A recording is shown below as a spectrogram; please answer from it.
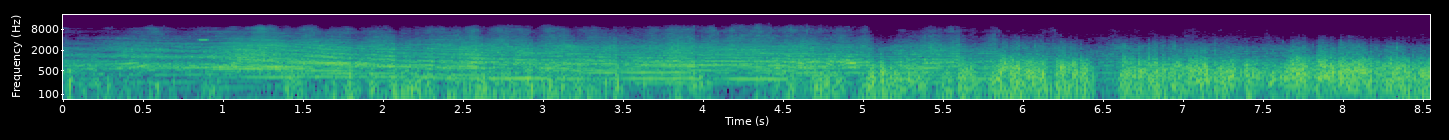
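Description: Radio-controlled model airplane performing inverted 3D aerobatics, its propeller engine droning steadily and loud throughout, with heavy wind buffeting on the microphone and a rougher, gusty stretch near the end.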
